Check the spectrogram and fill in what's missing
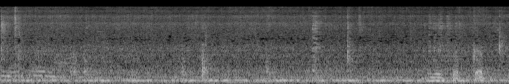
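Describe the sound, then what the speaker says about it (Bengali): Food fries in a pan with a steady sizzle while a utensil stirs and scrapes in short, repeated strokes. "এবার একটু ভাজা হবে"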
